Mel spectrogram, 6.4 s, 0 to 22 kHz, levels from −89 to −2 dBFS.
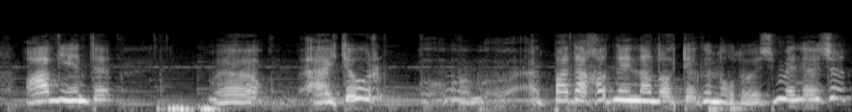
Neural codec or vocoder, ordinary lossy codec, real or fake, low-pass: none; none; real; 7.2 kHz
